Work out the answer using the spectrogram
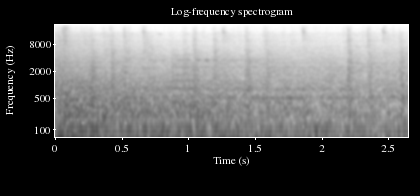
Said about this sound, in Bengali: আর ট্রেনের আওয়াজও শুনতে পেয়েছিলাম আমি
